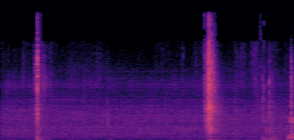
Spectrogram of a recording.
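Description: Strap pulled through a handsaw scabbard leg mount and cinched tight, heard as a few short, faint scrapes and tugs spaced across a quiet background.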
